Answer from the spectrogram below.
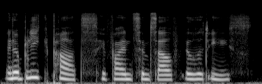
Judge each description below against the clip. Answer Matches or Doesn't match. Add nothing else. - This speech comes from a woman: Matches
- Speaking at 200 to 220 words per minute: Matches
